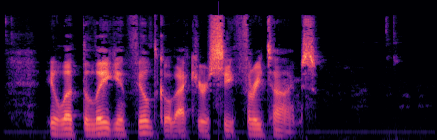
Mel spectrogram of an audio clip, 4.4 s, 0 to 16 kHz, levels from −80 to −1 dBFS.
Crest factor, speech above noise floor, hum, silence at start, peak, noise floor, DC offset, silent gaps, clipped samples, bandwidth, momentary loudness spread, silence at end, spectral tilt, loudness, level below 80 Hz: 24 dB; 44 dB; none; 0.15 s; 0 dBFS; -66 dBFS; under 0.1%; none; under 0.1%; 12 kHz; 10 LU; 1.2 s; -0.5 dB/octave; -20 LUFS; -64 dBFS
